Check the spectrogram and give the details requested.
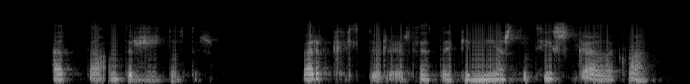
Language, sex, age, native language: Icelandic, female, 20-29, Icelandic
